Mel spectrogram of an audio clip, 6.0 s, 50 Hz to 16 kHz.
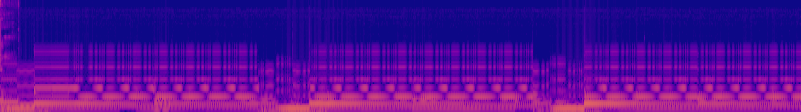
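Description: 1979 digital resonator (Buchla-format Mutable Instruments Rings) in modal resonator mode, ringing with sustained pitched notes and rich overtones. A new note is struck about every two seconds, while a quickly cycling envelope modulates its position control.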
